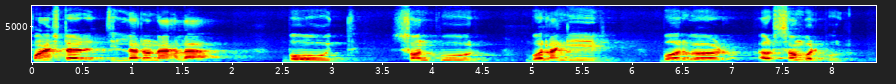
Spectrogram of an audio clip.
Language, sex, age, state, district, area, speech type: Odia, male, 30-45, Odisha, Boudh, rural, spontaneous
